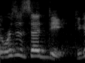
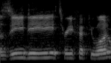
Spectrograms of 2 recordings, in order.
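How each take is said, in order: First: Commonwealth "Z", rhyming with "bed". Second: American "Z", rhyming with "see"; Z said as zee. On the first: Asking viewers in Australia, "Z" pronounced zed. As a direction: say "Z" as zed, quickly. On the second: Reading out a model name, "Z" pronounced zee. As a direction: say "Z" as zee, slowly. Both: Shown as a demonstration. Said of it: "Or is it Z or Zed".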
